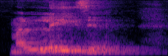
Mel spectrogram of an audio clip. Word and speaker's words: Malaysia: Malaysia. Então nós vemos aí agora uma situação em que a sílaba tônica está no meio da palavra, tá certo? Malaysia, o laser é o que tem mais força.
